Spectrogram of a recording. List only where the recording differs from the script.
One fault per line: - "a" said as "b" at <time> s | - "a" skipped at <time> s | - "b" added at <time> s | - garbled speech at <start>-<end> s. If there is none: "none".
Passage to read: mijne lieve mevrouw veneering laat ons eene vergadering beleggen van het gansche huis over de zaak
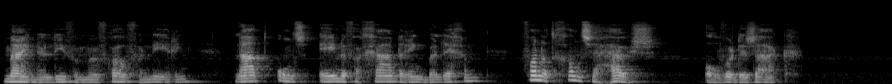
none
